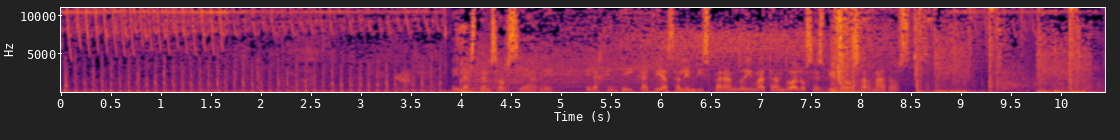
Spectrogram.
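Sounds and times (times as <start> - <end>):
helicopter engine whine: 0.0 - 8.3
helicopter rotor blades beating on a building's rooftop helipad: 0.0 - 10.4
speech: 3.9 - 8.8.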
